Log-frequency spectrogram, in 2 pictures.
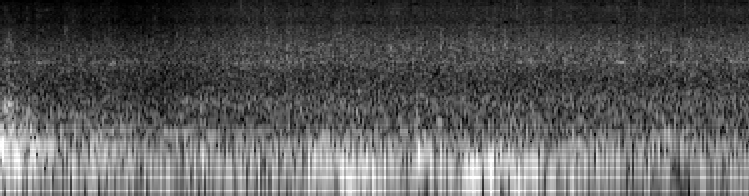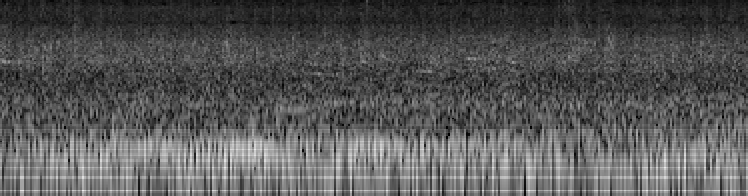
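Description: Heavy rain falling steadily, with a short knock at the very start.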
